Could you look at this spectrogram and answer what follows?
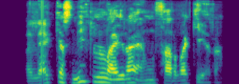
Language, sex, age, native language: Icelandic, female, 40-49, Russian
